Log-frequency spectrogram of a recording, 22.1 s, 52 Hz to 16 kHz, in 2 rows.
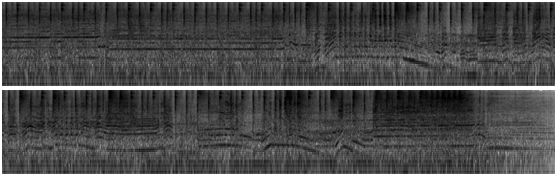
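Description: Yamaha XJ6 600cc inline-four motorcycle engine at high revs: a steady high-pitched note for the first several seconds, then revs falling and rising again and again through gear changes and throttle changes, before holding steady once more and fading out near the end.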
